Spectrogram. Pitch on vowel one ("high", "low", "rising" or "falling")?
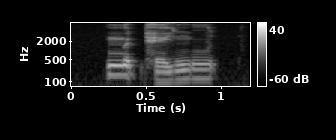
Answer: high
